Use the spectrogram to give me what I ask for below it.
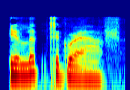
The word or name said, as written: elliptograph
